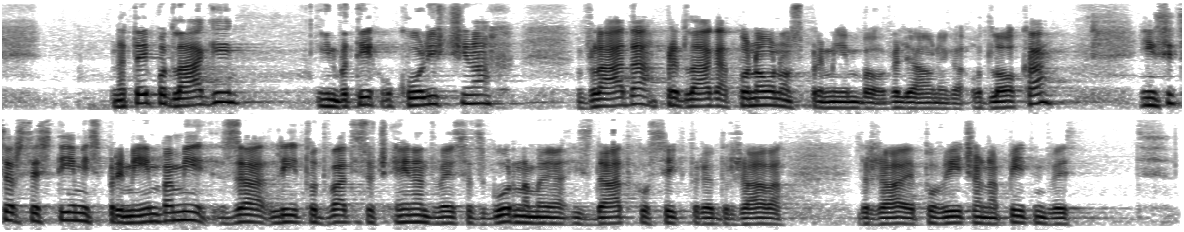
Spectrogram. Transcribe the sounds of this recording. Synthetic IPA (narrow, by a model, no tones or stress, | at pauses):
nat̪ɛjpɔd̪laːɡi | inʋət̪eːxɔkoːliʃt͡ʃinaxʋlaːd̪apɾɛd̪laːɡapɔnɔwnɔspɾɛmeːmbɔʋɛljaːwnɛɡaʔɔd̪lɔːka | insit̪sɛɾsɛst̪eːmispɾɛmembamizaleːt̪ɔd̪ʋaːt̪isɔt͡ʃɛːnaind̪ʋajsɛt̪zɡoːɾnamɛjaʔizd̪aːt̪kɔwseːkt̪ɔɾjad̪əɾʒaːʋa | d̪əɾʒaːʋɛpɔʋeːt͡ʃanapeːt̪ind̪ʋajs | t̪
